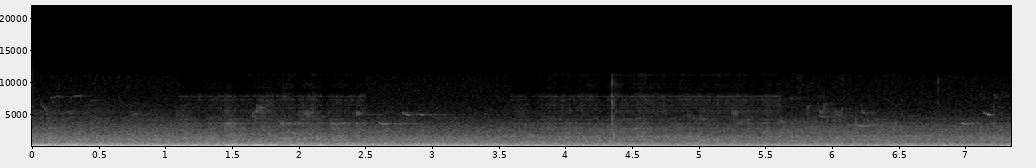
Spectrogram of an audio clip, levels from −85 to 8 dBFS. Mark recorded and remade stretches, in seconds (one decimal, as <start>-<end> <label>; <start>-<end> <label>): 0.0-1.1 recorded; 1.1-2.5 remade; 2.5-3.6 recorded; 3.6-5.6 remade; 5.6-7.3 recorded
